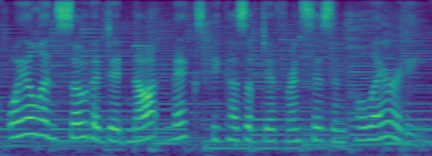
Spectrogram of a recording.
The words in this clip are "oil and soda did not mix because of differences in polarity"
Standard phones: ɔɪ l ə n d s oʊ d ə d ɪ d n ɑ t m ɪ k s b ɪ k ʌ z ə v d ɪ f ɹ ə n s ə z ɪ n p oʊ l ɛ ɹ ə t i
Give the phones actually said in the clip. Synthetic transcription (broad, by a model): ɔɪ l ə n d s oʊ d ə d ɪ d n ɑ t m ɪ k s b ɪ k ʌ z ə v d ɪ f ɹ ə n s ə z ɪ n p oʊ l ɛ ɹ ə t i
